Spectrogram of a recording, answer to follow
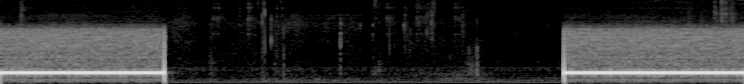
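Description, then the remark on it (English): A phone ringback tone from a call placed to the business Mid and Mod: a steady, fairly loud electronic burr plays, falls silent for about four seconds, then starts again, with no voices. “I think it says a private number when I call, which is not good.”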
